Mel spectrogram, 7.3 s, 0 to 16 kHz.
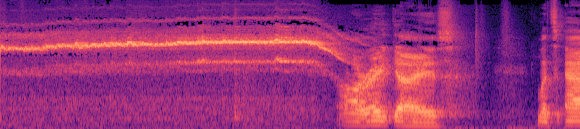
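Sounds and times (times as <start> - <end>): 
tea kettle whistling: 0.0 - 4.6
speech: 4.7 - 5.7, 6.7 - 7.2.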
